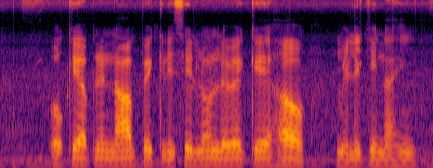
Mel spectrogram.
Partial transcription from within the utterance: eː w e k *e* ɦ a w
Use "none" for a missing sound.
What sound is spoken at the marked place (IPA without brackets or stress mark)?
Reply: e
